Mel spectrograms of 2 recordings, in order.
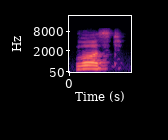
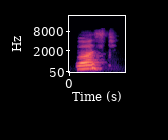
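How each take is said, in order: No difference in how they are said.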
